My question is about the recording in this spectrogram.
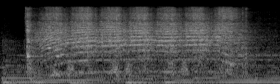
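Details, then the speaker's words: Engine in a hot rod project, cranked during a compression test: the starter spins it quickly and evenly with no labouring beats, reading zero compression in six cylinders; zero compression when cranking. "Nothing. Next. Nothing. This thing has zero compression in six cylinders. And I mean zero. How can that be?"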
